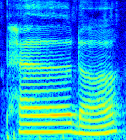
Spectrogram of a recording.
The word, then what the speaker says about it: pedagogy: So in pedagogy, we have the stress on the first syllable ped. So we'll have the stress marker, the vowel, peda. Letter A is going to be a schwa, unstressed. First letter G is going to be a g sound, like in go, pedaga. Letter O has secondary stress, so it's going to be the ah vowel. And then the second letter G is going to be the j sound, like in jump.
